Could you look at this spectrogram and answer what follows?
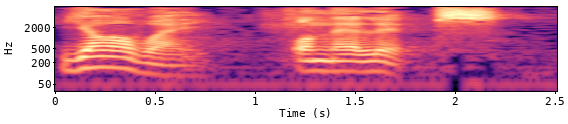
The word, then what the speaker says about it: Yahweh: In the Hebrew Bible, it's represented by the four letters, YHWH, that we pronounce Yahweh.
